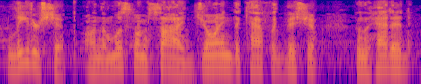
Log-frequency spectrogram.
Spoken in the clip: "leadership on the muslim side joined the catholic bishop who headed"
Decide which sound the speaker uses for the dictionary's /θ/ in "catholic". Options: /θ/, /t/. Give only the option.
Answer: /θ/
